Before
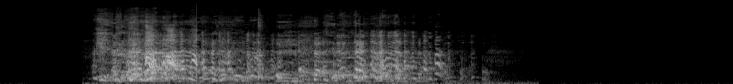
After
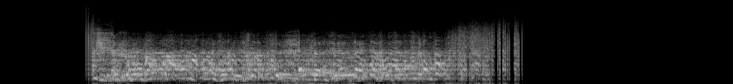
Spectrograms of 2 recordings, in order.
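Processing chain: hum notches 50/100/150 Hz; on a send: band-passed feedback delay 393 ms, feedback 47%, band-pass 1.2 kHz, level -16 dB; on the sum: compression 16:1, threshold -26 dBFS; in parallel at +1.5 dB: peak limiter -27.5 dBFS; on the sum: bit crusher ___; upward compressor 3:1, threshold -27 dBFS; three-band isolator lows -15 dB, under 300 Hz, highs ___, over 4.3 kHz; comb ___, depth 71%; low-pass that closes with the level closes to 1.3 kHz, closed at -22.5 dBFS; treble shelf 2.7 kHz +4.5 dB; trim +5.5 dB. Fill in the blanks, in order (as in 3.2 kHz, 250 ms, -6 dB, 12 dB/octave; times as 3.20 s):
6-bit, -18 dB, 4.3 ms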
